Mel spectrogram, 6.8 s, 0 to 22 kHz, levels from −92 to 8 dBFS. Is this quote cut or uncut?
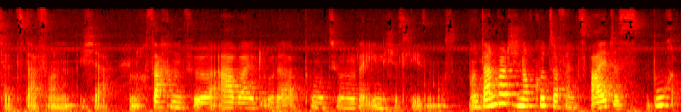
uncut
